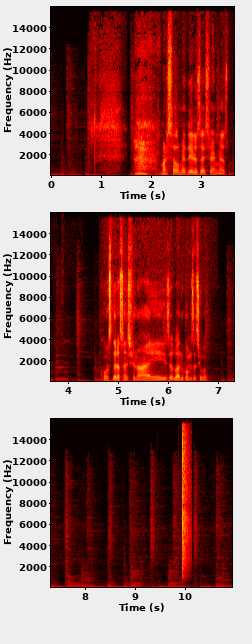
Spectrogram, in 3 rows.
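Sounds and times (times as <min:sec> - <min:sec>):
speech: 0:01.7 - 0:03.7, 0:04.7 - 0:07.0
sharp loud slap: 0:09.9 - 0:10.2.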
